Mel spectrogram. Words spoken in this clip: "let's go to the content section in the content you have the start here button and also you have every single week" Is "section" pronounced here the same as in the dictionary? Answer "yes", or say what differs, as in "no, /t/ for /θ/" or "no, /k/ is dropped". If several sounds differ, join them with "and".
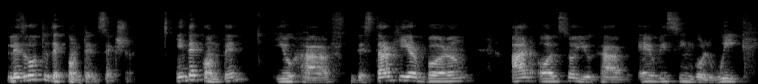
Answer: yes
